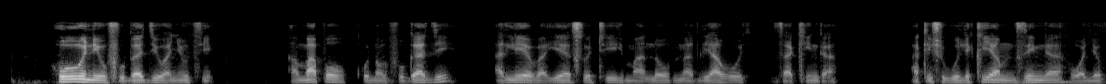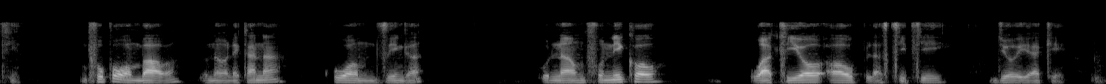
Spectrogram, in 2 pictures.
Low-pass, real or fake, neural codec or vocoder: 7.2 kHz; fake; codec, 24 kHz, 0.9 kbps, WavTokenizer, medium speech release version 1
